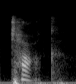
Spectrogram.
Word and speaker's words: talk: sheal it wheel Veil sometimes L can be silent so you have to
